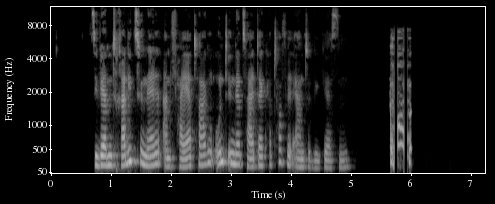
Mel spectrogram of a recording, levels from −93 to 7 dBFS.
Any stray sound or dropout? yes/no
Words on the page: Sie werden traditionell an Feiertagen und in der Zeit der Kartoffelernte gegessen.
yes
